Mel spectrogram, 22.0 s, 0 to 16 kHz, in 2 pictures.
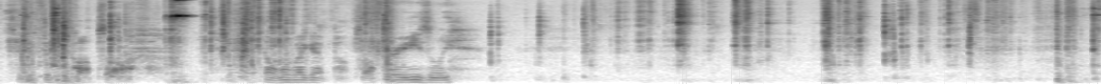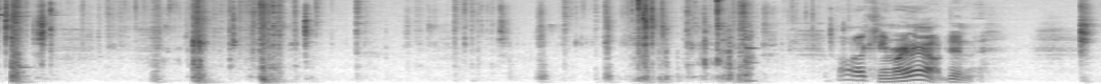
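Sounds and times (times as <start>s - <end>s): metal clinks and scrapes of tools: 0.0s - 4.1s, 5.4s - 19.5s.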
